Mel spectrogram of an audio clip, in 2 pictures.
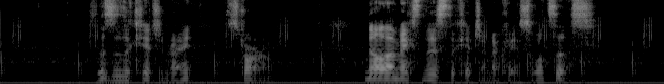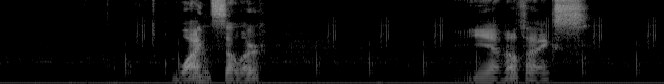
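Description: A young man speaks into a headset microphone in short bursts.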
